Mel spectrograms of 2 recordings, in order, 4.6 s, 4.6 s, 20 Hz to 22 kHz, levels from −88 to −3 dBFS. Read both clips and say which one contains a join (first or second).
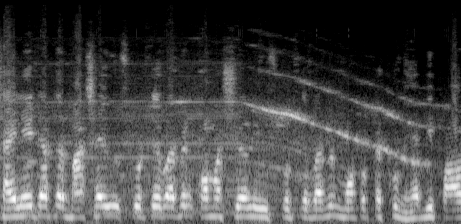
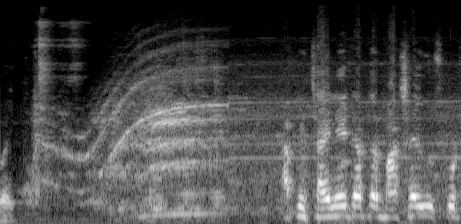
second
